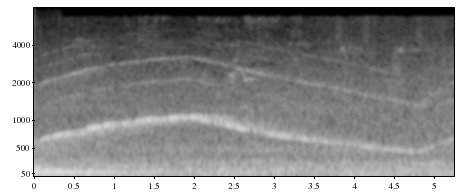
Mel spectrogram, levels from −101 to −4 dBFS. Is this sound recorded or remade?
recorded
